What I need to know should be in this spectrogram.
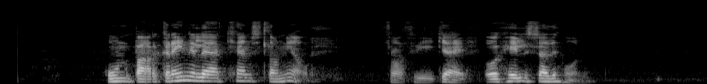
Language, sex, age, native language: Icelandic, male, 20-29, Icelandic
